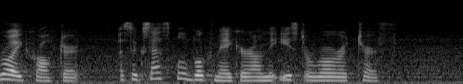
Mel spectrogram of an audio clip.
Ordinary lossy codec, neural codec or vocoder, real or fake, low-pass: MP3, 48 kbps; none; real; 7.2 kHz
